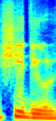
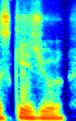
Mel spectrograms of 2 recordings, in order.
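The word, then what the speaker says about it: schedule: একটা ওয়ার্ড আছে শিডিউল, British people they are saying শিডিউল, ছোটবেলা থেকে আমরা শিখছি শিডিউল, বড় হয়ে আপনি জানতে পারছেন স্কেজিউল, আমেরিকানরা বলতেছে স্কেজিউল। এখন প্রোনাউন্সিয়েশন তো দুইটা হলো, রাইট? তা আপনি কোনটাকে ভুল বলবেন, কোনটাকে ঠিক বলবেন? দুইটাই কিন্তু ঠিক, একটা আমেরিকান অ্যাকসেন্টে ঠিক, একটা ব্রিটিশ অ্যাকসেন্টে ঠিক।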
